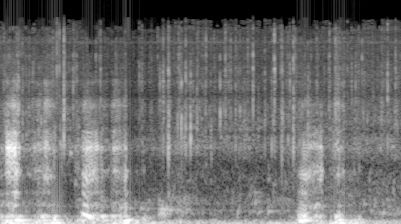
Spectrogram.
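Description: Snorkeler's breathing through a snorkel, heard muffled through an underwater camera housing along with water rushing past it. It comes in short bursts of rushing noise: at the start, about a second in, and again about three seconds in.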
